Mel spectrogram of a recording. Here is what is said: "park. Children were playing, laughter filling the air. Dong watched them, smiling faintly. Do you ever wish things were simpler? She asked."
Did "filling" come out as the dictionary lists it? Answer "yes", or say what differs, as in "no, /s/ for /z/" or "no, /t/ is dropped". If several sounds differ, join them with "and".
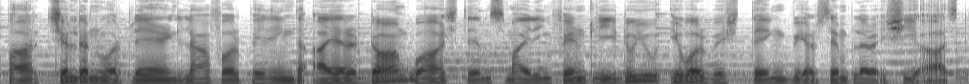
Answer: no, /p/ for /f/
